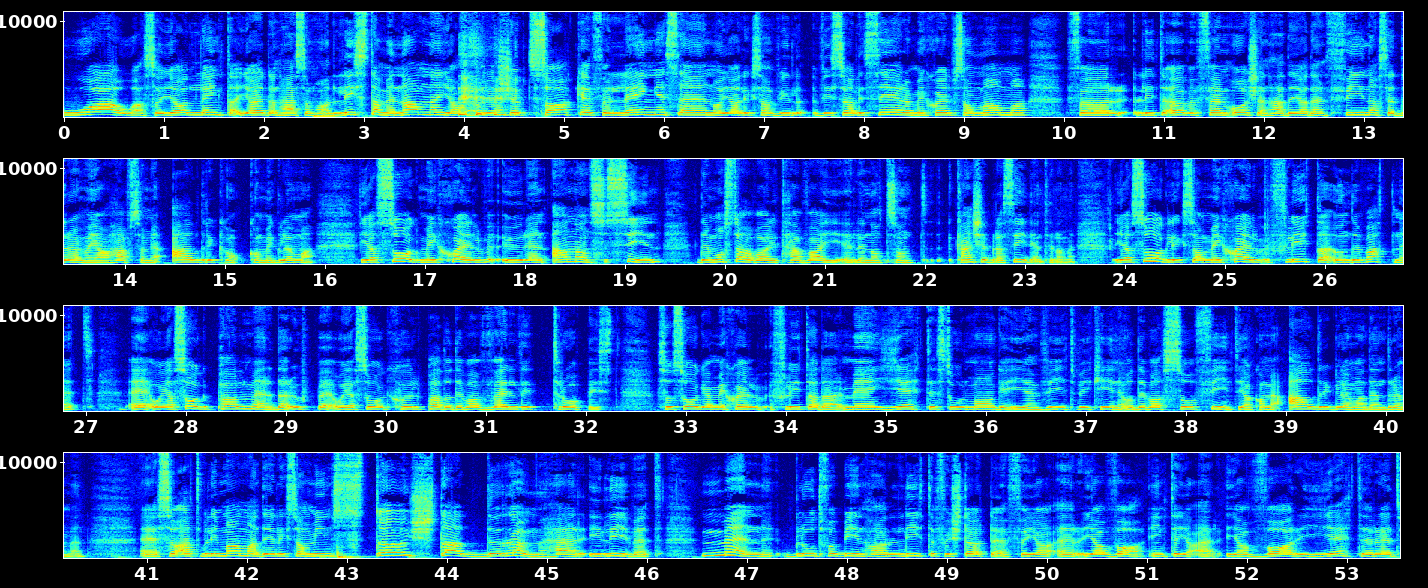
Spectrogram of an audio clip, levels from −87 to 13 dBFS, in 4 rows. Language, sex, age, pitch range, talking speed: Swedish, female, 20-39, 205-240 Hz, 165 wpm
